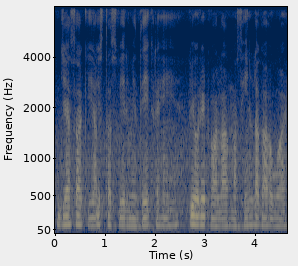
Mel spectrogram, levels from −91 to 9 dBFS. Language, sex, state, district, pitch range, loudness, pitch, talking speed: Hindi, male, Andhra Pradesh, Krishna, 100-115 Hz, -34 LUFS, 105 Hz, 180 wpm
